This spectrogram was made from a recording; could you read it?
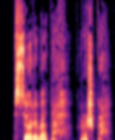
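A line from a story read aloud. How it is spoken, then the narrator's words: Hoarse rasp. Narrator (Russian): прохрипел он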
